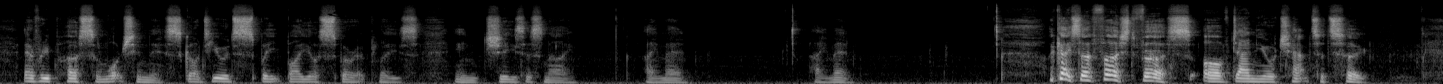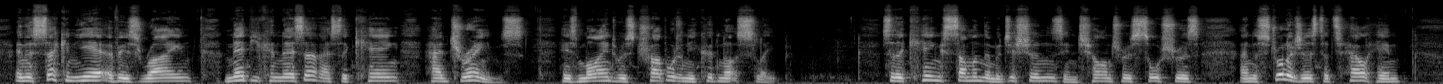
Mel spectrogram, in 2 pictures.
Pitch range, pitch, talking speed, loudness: 120-165 Hz, 140 Hz, 125 wpm, -21 LUFS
